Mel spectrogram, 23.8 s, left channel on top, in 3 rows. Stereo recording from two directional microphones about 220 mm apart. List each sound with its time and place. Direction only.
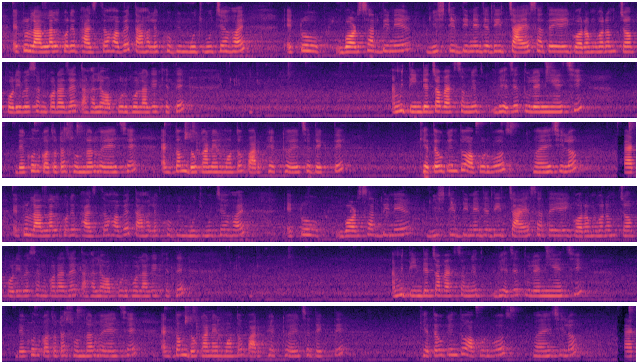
0.1 s a woman's voice: 15° left (ahead or behind)
12.8 s a woman's voice: 15° left (ahead or behind)
23.6 s music: 25° left (ahead or behind)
